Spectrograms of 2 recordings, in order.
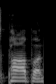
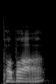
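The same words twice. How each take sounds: First: "Papa" stressed PA-pa; "Papa" as PAH-puh; stress on first syllable. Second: "Papa" stressed pa-PA; "Papa" as puh-PAH; stress on last syllable. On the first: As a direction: say "Papa" with the weight up front. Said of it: "not Papa". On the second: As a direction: say "Papa" with the weight on the final a. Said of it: "there's no accent over the A". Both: Retold or imitated.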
